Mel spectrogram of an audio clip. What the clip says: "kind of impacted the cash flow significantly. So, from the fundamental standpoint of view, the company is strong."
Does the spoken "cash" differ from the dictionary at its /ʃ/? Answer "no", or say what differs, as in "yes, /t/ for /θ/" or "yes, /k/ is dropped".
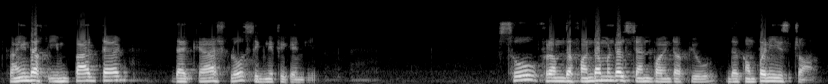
no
